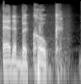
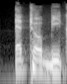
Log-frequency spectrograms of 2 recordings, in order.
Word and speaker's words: Etobicoke: He's in Ontario, but the town is Etobicoke. – What's his name? I stepped on you. – Etobicoke.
